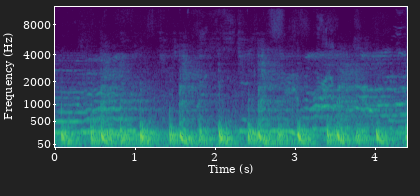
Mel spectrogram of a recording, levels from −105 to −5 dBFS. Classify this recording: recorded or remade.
recorded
